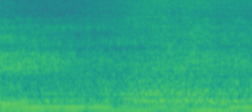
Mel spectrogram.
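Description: A steady, droning vehicle engine hum with a strong low tone, sounding strained and labored as the underpowered engine struggles, continuous throughout with no talking, on Hong Kong Island.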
